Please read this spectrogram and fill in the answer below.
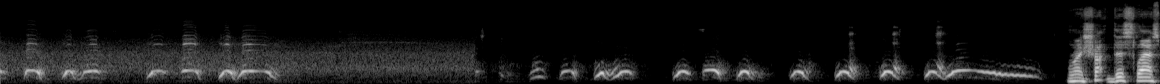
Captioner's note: owl hooting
